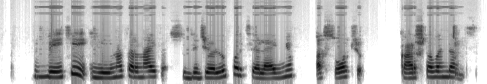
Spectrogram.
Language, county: Lithuanian, Klaipėda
